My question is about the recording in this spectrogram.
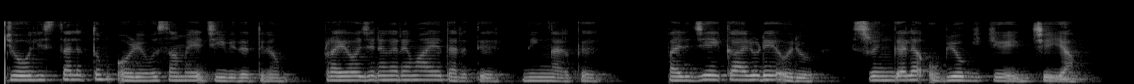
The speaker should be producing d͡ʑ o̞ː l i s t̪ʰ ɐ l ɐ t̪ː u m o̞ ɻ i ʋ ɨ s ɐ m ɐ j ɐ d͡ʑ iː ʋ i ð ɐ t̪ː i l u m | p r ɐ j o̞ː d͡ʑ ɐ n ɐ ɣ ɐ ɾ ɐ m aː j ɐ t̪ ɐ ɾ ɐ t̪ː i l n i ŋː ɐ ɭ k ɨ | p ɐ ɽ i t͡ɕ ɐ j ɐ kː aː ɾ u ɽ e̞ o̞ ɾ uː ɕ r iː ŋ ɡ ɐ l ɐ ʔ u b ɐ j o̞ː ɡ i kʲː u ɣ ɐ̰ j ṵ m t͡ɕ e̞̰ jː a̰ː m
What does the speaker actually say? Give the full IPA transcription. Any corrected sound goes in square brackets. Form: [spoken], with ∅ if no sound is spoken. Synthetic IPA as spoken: d͡ʑ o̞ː l i s t̪ʰ ɐ l ɐ t̪ː u m o̞ ɻ i ʋ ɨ s ɐ m ɐ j ɐ d͡ʑ iː ʋ i ð ɐ t̪ː i l u m | p r ɐ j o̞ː d͡ʑ ɐ n ɐ ɣ ɐ ɾ ɐ m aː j ɐ t̪ ɐ ɾ ɐ t̪ː i l n i ŋː ɐ ɭ k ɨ | p ɐ [ɾ] i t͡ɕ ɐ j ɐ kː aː ɾ u ɽ e̞ o̞ ɾ [u] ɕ r [i] ŋ ɡ ɐ l ɐ ʔ u b ɐ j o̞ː ɡ i kʲː u ɣ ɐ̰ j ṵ m t͡ɕ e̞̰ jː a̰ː m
